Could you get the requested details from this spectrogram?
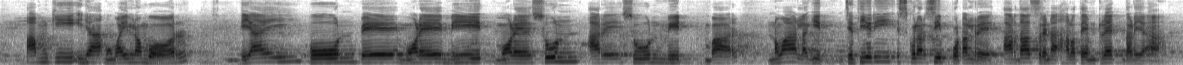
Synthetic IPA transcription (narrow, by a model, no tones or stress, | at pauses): amkiːɲaʔmɔbajlnɔmbɔɾ | ɛjajponpɛmɔɽɛmit̪̚ˀmɔɽɛsunaɾɛsunmit̪̚ | baɾ | nɔwaləɡit̪̚d͡ʒet̪ijəɾiskɔlaɾsip̚ːɔʈalɾɛaɾd̪asɾɛnaʔɦalɔt̪ɛmʈɾɛk̚d̪aɽɛjaʔa̰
